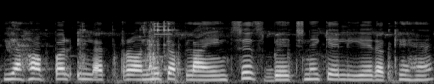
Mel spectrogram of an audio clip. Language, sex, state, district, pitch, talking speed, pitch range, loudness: Hindi, female, Haryana, Rohtak, 220 Hz, 125 wpm, 210-245 Hz, -15 LUFS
